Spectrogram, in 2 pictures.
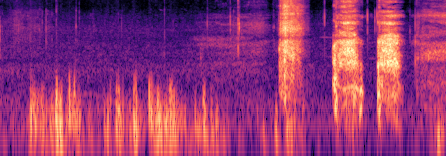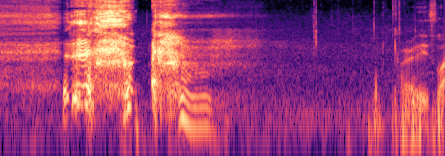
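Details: An adult gives a short run of about five harsh coughs, with low background sounds before and between them.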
